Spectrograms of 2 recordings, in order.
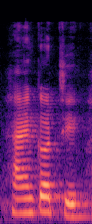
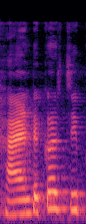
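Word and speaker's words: handkerchief: होता है हैंडसम देखिए नेक्स्ट वर्ड है हैंकर चिप हैंकर चिप यहां पे देखिए हैंड करर चिप नहीं होता है यहां पे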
